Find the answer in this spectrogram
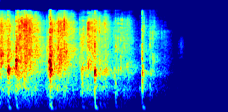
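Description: Audience applauding, many hands clapping; the applause fades and cuts off abruptly about three-quarters of the way through.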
